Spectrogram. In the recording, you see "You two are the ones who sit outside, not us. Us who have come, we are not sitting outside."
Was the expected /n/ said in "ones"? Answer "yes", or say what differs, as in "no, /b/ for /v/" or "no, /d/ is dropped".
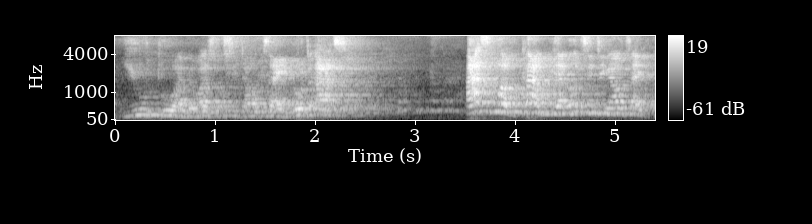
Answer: no, /n/ is dropped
